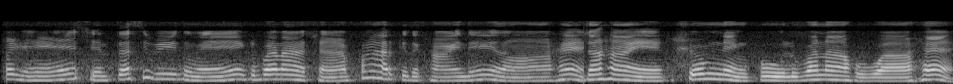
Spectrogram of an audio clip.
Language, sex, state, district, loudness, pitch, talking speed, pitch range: Hindi, male, Maharashtra, Solapur, -19 LUFS, 205 Hz, 115 wpm, 180-230 Hz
